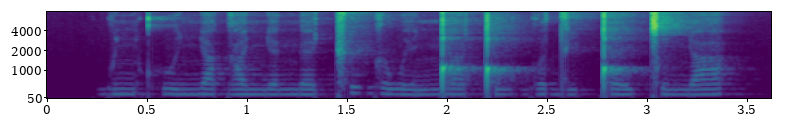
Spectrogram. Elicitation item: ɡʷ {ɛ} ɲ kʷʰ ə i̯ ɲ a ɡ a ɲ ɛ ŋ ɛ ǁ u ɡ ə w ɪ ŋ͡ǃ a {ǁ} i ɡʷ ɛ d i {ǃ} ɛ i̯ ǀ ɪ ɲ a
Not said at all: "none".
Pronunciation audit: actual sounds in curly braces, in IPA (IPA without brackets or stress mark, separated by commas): ə, ǃ, ǃ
